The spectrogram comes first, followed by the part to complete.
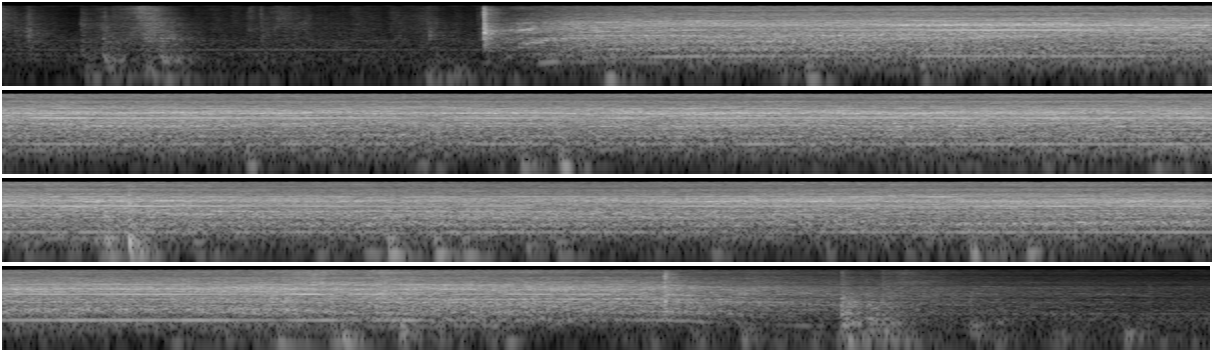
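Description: Vacuum cleaner switched on about two seconds in and running steadily, a rushing of air over a high whine, as it sucks debris off a cutting mat. It is switched off at about sixteen seconds and winds down.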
